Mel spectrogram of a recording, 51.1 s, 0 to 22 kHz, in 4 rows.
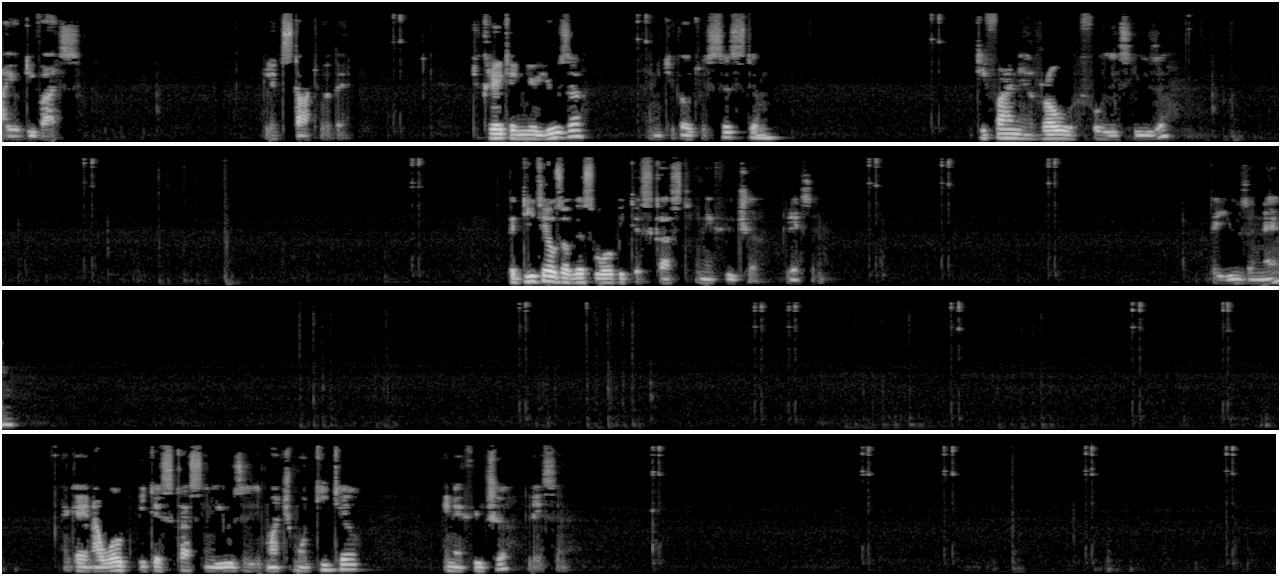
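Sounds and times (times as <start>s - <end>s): keyboard and mouse clicks: 13.6s - 15.1s, 28.5s - 29.5s, 30.7s - 32.1s, 33.0s - 36.0s, 37.7s - 37.9s, 44.8s - 45.0s, 47.7s - 49.4s, 50.5s - 50.8s.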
